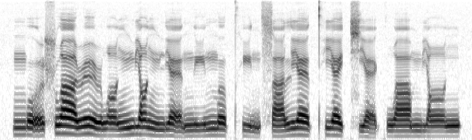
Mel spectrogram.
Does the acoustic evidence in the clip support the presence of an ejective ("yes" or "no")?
no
